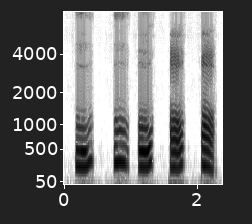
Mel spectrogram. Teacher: जिन स्वरों के उच्चारण में ओष्ठ होंठ गोलाकार हो जाते हैं। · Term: वृत्तमुखी स्वर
